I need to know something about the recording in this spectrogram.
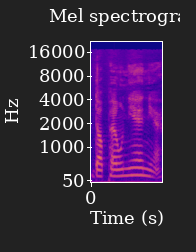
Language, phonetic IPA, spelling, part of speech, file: Polish, [ˌdɔpɛwʲˈɲɛ̇̃ɲɛ], dopełnienie, noun, Pl-dopełnienie.ogg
